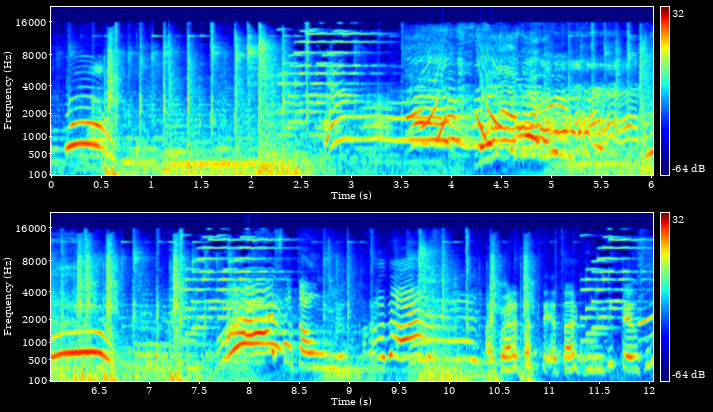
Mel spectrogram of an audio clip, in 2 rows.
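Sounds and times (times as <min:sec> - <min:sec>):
people squealing and shrieking: 0:02.6 - 0:06.8, 0:07.7 - 0:08.4.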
